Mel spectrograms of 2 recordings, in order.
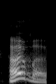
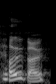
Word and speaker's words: hobo: Homo? No, it's hobo. Hobo? With a B. Yeah, you better pronounce that B properly.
